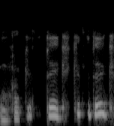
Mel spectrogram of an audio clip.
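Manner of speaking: muttering. A game master voices a man's mates behind him, mumbling. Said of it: "his mates are kind of mumbling behind him".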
